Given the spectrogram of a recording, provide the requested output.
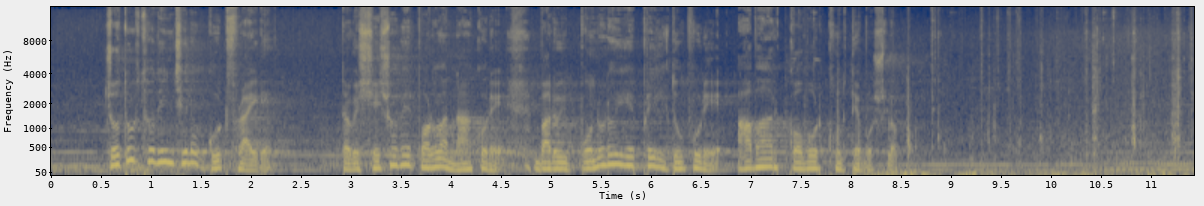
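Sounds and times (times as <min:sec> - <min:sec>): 
low constant hum: 0:00.0 - 0:11.4
speech: 0:00.6 - 0:08.7
horse hooves clip-clopping at a walking pace: 0:08.5 - 0:11.4.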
